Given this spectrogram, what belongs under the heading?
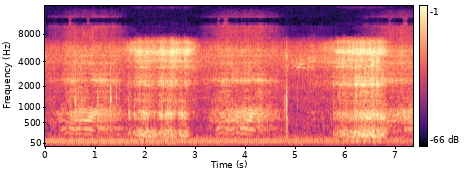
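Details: Snoring contest between two people: two loud, rattling snores on inward breaths with fainter snoring between, and a steady background hum; ordinary snoring.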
